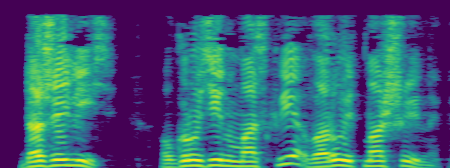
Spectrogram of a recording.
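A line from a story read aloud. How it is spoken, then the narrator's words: Exclaiming. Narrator (Russian): воскликнул Тимур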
